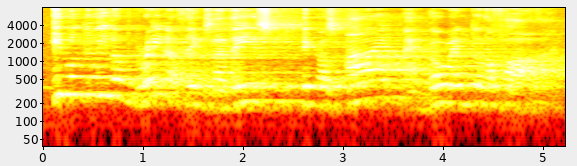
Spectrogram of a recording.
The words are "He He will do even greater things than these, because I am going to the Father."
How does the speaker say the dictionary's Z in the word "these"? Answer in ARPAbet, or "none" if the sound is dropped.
Z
